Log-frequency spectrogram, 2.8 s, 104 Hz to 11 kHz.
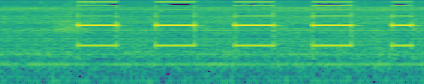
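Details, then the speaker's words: Compaq Deskpro 286e retro PC at power-on: six even, high-pitched beeps about two a second, a power-on self-test error. The owner suspects no keyboard or mouse detected and probably a bad CMOS battery. "that's probably two things those beeps are probably a couple things one no keyboard and mouse is detected because obviously nothing is plugged in two it's probably also a cmos battery issue"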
